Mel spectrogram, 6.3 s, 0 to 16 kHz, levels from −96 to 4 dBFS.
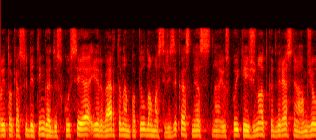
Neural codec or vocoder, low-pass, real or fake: none; 7.2 kHz; real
